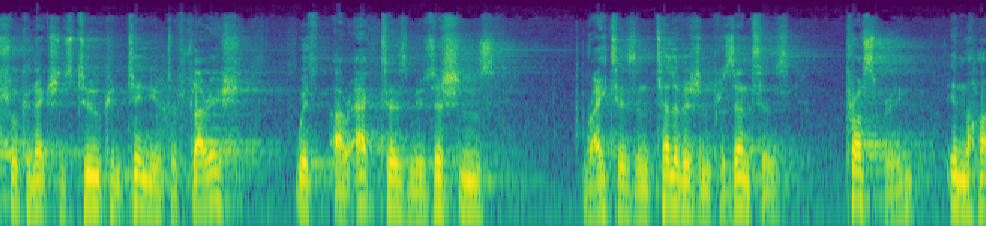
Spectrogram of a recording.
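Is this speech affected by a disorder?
No.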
